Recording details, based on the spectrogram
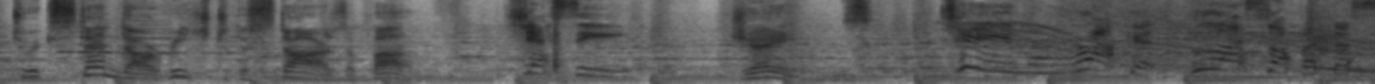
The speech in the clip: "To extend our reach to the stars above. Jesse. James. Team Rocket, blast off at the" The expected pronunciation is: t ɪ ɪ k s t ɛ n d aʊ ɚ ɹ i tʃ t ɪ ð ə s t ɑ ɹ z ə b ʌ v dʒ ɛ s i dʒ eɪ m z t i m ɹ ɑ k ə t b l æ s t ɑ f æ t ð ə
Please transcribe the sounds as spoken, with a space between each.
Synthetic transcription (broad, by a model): t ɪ ɪ k s t ɛ n d aʊ ɚ ɹ i tʃ t ɪ ð ə s t ɑ ɹ z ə b ʌ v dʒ ɛ s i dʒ eɪ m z t i m ɹ ɑ k ə t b l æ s ɑ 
